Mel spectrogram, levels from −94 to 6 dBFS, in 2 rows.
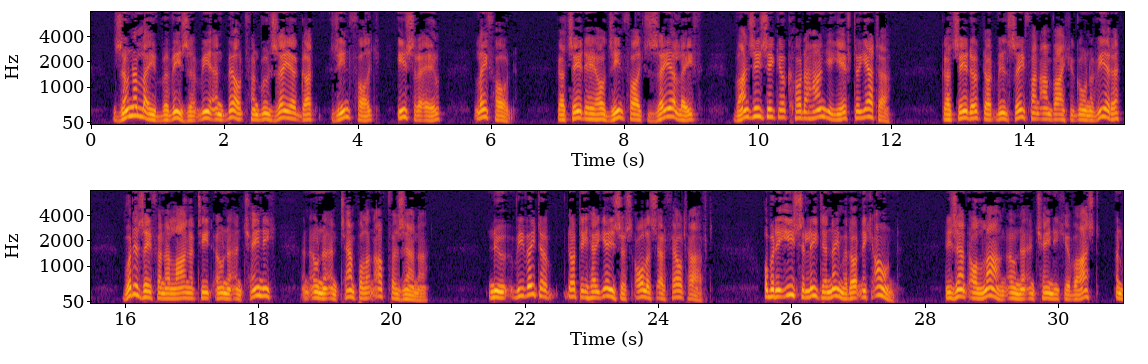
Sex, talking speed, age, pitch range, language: male, 165 wpm, 60-79, 125-175 Hz, English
